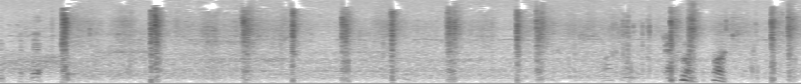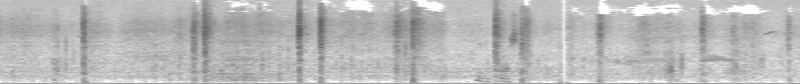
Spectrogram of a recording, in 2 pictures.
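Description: Footsteps through tall dry grass and brush, a sharp crackle about every half second, over a steady background hiss. Faint low voices come in briefly near the middle.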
